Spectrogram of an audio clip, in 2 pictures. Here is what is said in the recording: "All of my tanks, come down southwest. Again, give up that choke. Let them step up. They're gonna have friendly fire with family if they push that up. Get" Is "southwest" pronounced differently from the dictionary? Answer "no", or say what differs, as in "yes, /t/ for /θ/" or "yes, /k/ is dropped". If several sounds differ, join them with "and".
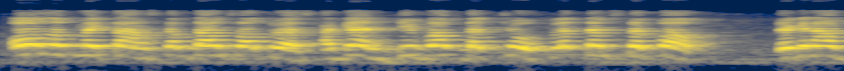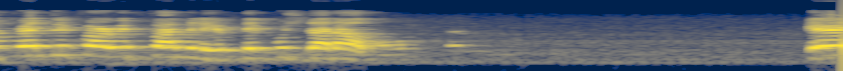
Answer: yes, /t/ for /θ/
